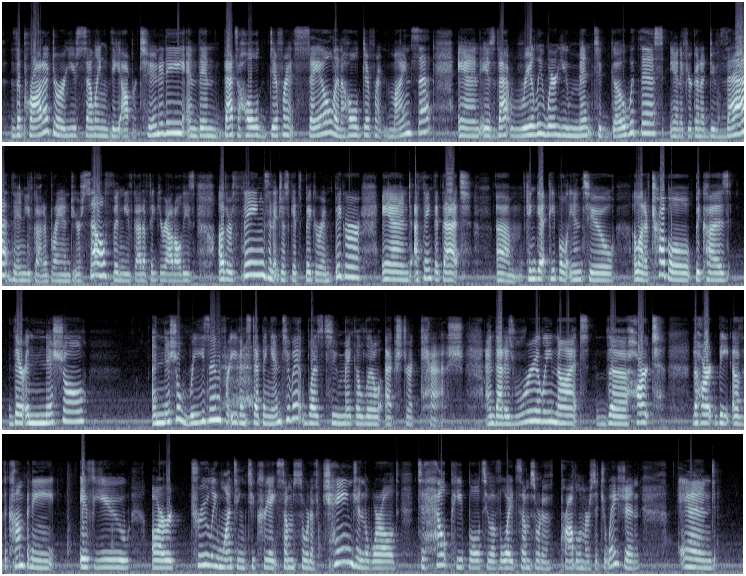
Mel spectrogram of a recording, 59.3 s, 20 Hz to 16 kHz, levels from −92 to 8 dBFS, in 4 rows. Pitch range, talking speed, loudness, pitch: 190-250 Hz, 130 wpm, -13 LUFS, 205 Hz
